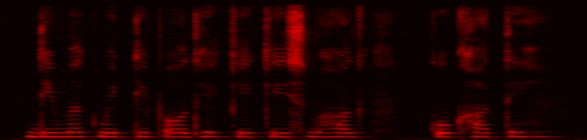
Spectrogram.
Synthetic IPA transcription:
d̪iːməkmɪʈːipɔːd̪ʱekekeːʃbʱaːɡ | kokʰaːt̪eɦɛ̃ː

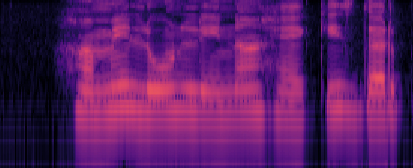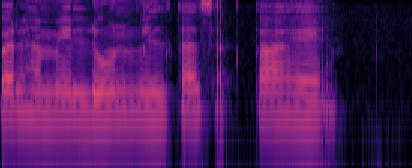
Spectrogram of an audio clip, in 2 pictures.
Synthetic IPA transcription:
hɐmẽloːnleːnaɦɛkɪsd̪ɐɾpɐɾɦɐmẽloːnmɪlt̪asɐ̰kt̪aɦɛː

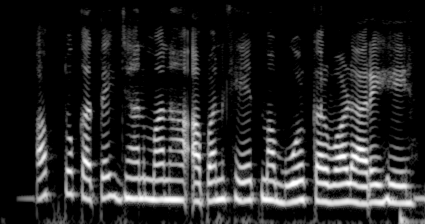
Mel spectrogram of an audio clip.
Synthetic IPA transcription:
ɐbt̪oːkɐt̪eːk̚d͡ʒʱənmənɦʔɐpənkʰeːt̪mãboːɾkəɾʋaːɽaːɾeɦeː

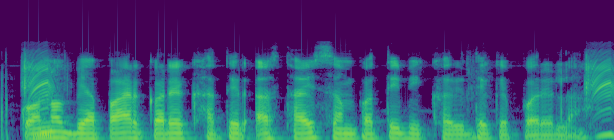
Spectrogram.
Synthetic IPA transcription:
kɔnobjapaɾkəɾekʰat̪iɾəst̪ʰaisəmpət̪ːibʱikʰəɾid̪ekepəɾela̰

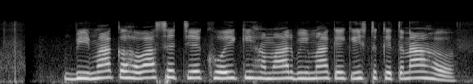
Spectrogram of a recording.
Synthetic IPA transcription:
bimakəɦʋaset͡ʃekɦoikiɦəmaɾbimakekist̪kɪt̪naɦɛ

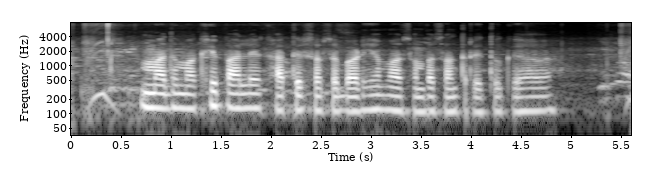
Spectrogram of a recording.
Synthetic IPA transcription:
məd̪ʱuməkʰipaːlekʰaːt̪iɾsəbsebəɽ̤ijamɔɾsəmbəsə̃nt̪ɾit̪ukeɛwe

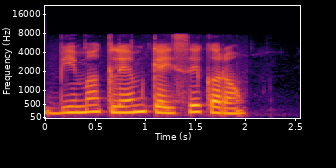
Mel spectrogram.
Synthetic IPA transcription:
biːmakleːmkɛɪsekəɾãũ

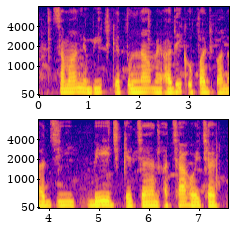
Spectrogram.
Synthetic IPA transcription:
saːmaːnjəbiːt͡ʃket̪ʊlnamẽʔəd̪ʱɪkʊpəd͡ʒpaːla | biːd͡ʒket͡ʃəjənətːʃʰaɦoːet͡ʃʰɛ

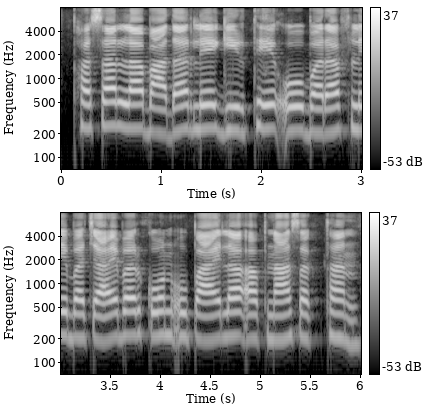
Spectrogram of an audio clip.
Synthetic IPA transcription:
pʰəsəlːəbaːd̪əɾleɡɪɾt̪ʰeʔoːbəɾəpʰlebət͡ʃaːebəɾkoːnʊpaːjlaʔɐpnasək̚t̪ʰən

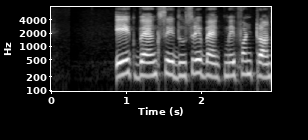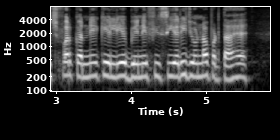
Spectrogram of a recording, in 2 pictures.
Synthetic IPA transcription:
eːkbɛ̃ːŋksed̪uːsɾebɛ̃ːŋkmẽfʰə̃ɳɖ̚ʈɾãːnsfəɾkəɾnekeliebɛnɪfʰɪsijəɾid͡ʒoːɽnapɐɽt̪aɦɛː

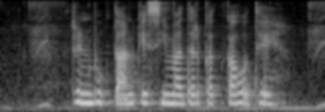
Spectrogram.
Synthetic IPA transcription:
ɾɪnbʱʊkt̪aːnkesiːmad̪əɾkət̪kaɦoːt̪ɦeː

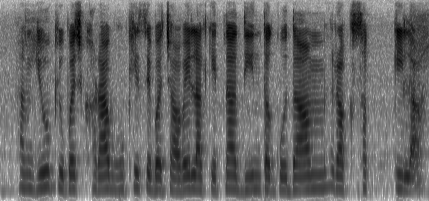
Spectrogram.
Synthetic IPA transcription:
ɦɐmɡiukeupəɾt͡ʃkʰɐɽaːbɦoːkʰesebɐt͡ʃaːʋelakɪt̪nad̪iːnt̪ɐɡod̪aːmɾɐkʰsɐkː | ila̰ː

